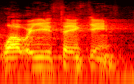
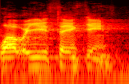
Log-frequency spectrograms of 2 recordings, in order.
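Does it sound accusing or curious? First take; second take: accusing; accusing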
